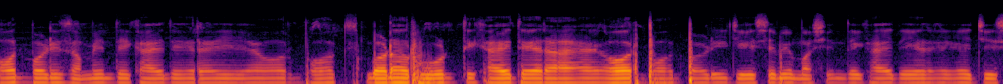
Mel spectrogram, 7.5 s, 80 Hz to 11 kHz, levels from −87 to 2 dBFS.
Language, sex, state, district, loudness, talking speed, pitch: Hindi, male, Bihar, East Champaran, -27 LUFS, 190 wpm, 125 Hz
